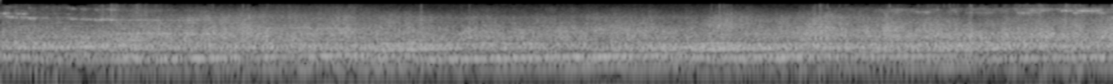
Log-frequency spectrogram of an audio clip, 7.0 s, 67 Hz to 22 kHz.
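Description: Several Ferrari Challenge race cars' V8 engines running hard, their notes overlapping, with the pitch climbing steadily as they accelerate.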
